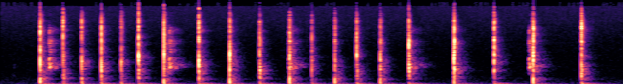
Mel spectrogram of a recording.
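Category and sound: human body sound, hands clapping a rhythm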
